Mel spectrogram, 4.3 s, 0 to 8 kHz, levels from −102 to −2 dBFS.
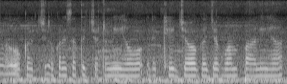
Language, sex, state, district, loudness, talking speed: Hindi, female, Uttar Pradesh, Varanasi, -31 LUFS, 180 wpm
